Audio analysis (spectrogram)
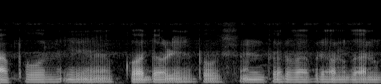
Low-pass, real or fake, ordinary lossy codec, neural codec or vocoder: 7.2 kHz; real; AAC, 32 kbps; none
